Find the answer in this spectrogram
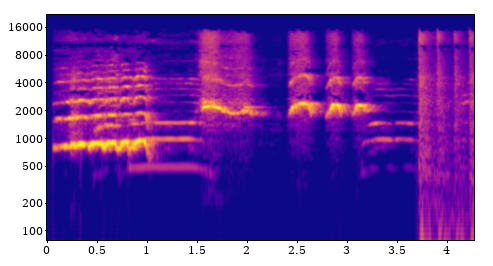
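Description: High-pitched whistling: a long wavering note for about a second, a breathy shriek, then three short rising-and-falling whoops. A sudden burst of noise comes in near the end.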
